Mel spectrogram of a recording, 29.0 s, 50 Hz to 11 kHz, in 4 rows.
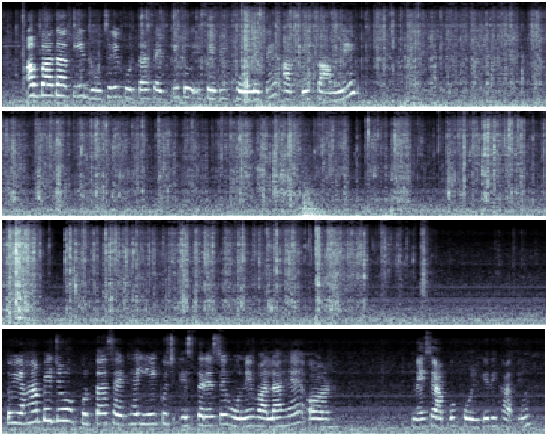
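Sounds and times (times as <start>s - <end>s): plastic packaging crinkling and tearing: 0.0s - 20.3s.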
